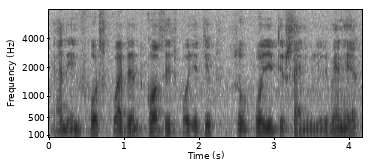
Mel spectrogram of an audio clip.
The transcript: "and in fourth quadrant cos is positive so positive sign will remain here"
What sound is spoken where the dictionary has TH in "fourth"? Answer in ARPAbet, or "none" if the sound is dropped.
S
